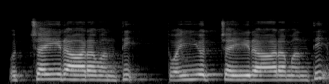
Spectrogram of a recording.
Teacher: because of sandhi visarga changes to repha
